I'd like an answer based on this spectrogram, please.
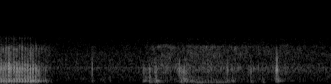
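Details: A pug snoring, recorded on a phone: one loud rough snore with a low harmonic buzz opens, followed by quieter snuffles and faint clicks in a small room.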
